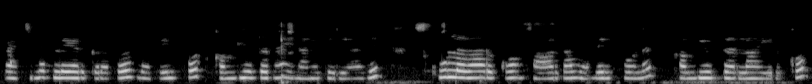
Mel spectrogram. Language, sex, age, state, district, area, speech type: Tamil, female, 18-30, Tamil Nadu, Nagapattinam, rural, spontaneous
